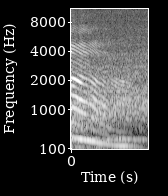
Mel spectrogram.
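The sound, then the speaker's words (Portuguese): A loud, steady electric fan whirs at full power, its motor tone gliding slowly downward in pitch beneath a broad airy rush, with no voices. “Ligando o ventilador na potência máxima!”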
